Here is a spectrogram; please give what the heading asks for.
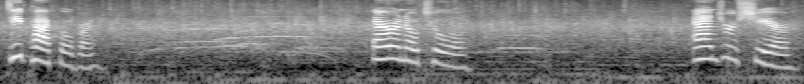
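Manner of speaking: announcer calling names; announcer introductions. Acted. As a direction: introduce each candidate to applause. Calls out candidates onstage.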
